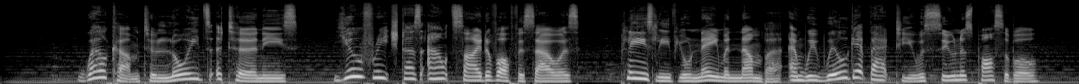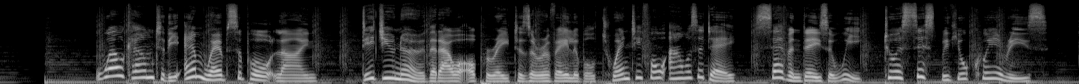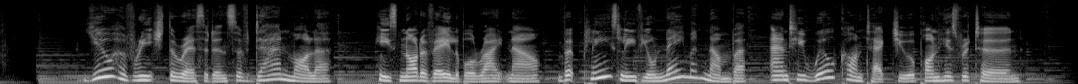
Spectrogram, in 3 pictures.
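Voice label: Telephone Message mix music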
